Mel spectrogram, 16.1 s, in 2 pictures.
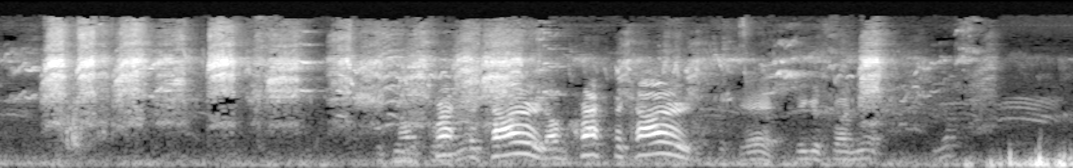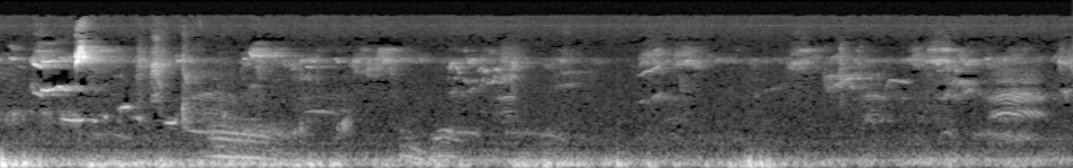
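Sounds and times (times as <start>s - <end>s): birds chirping: 0.0s - 16.0s
wind on microphone: 7.0s - 14.2s.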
